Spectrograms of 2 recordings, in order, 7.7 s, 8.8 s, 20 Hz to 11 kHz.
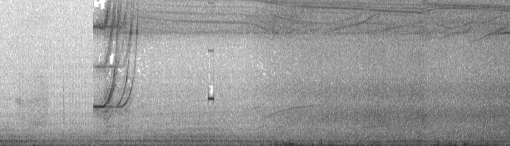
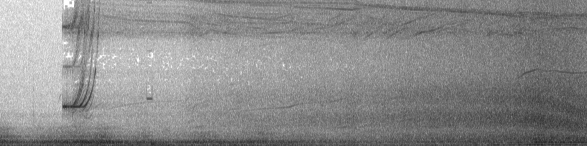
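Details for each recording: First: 1100mm SuperX hexacopter on takeoff: motors whine up, hold a steady high pitch, then surge louder like kicking into second gear instead of climbing smoothly; owner links tip-over takeoffs to high CG, cause of sound unconfirmed. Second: 1100mm hexacopter taking off in attitude mode in a crosswind: short beeps, then motors spool up to an even, steady roar under wind noise, no surging; clean takeoff.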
